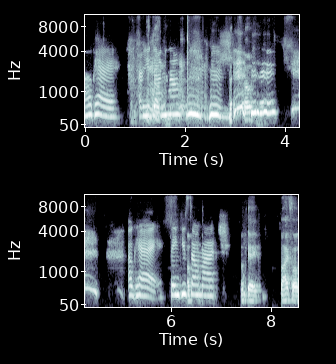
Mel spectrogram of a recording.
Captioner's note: laughter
